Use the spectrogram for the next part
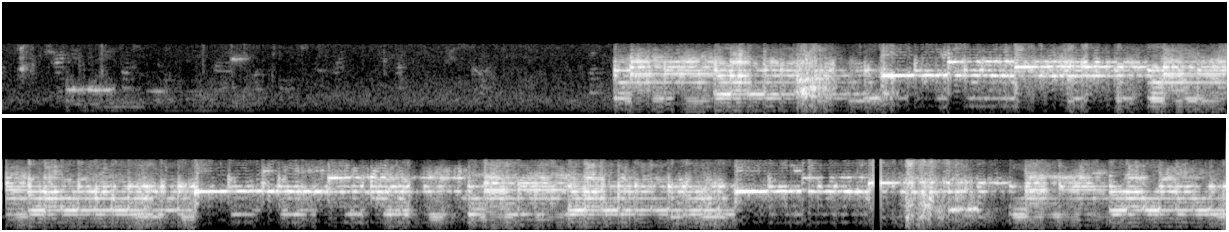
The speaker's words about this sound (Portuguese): O telefone tocou aqui, não estou falando.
